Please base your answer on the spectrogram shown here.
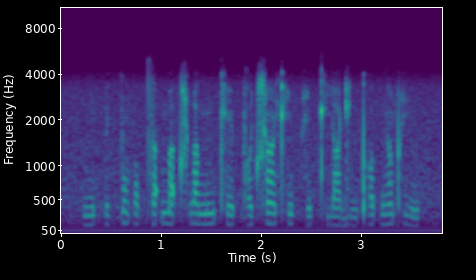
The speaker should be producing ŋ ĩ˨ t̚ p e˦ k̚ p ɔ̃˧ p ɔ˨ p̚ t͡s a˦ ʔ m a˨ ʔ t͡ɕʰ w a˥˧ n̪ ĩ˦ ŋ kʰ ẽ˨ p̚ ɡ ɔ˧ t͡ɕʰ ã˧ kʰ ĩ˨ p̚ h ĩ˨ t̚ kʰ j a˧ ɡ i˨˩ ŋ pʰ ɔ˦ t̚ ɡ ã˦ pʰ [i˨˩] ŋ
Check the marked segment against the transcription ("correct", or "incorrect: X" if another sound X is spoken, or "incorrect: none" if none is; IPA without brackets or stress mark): correct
